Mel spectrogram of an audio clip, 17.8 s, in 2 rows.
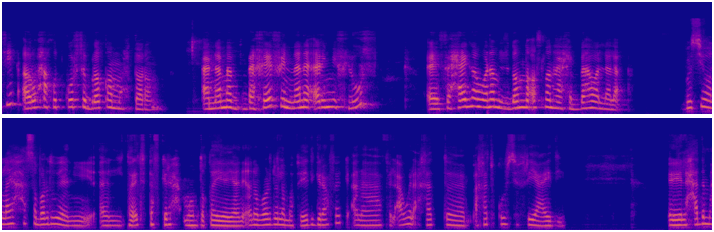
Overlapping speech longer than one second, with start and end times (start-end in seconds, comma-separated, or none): none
